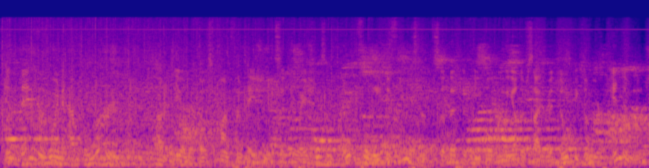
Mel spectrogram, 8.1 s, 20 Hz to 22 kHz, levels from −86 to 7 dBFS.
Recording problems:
chatter from many people; very loud; throughout; 2 dB above the speech
high-pitched whine; noticeable; throughout; 10.5 kHz, 20 dB below the speech

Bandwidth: 14.5 kHz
